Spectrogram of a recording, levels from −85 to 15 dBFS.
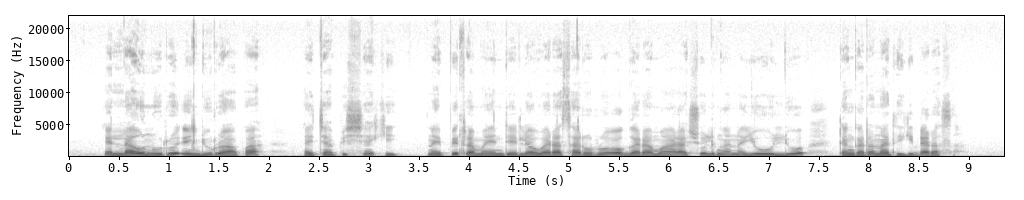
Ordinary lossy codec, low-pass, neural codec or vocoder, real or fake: none; none; none; real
